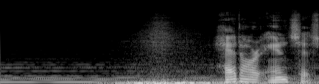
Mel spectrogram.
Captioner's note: air whooshing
